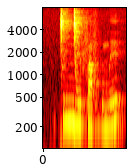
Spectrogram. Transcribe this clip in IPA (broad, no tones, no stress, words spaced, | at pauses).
ǀiŋ͡ǀe fafɓɵme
